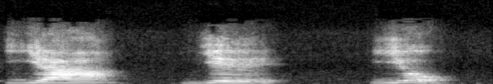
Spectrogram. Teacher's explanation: en el ditongo creciente ya y e y y o siempre la mayor fuerza de voz la debe tener la a la e y la o nunca la i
